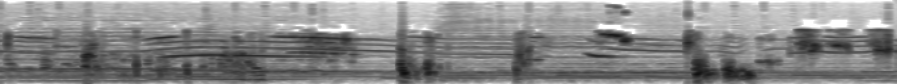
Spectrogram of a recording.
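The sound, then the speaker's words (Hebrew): An infant, just revived after successful resuscitation by emergency responders in Jerusalem and being taken to hospital, cries in a series of thin, high, wavering wails that rise and fall over several seconds, broken by bursts of clattering noise and other background sounds; a real emergency dispatch recording. “הנה הוא בוכה, התינוק בוכה, סיפור עם סוף טוב, סיפור דרמטי, הקלטה אמיתית מתוך המוקד.”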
